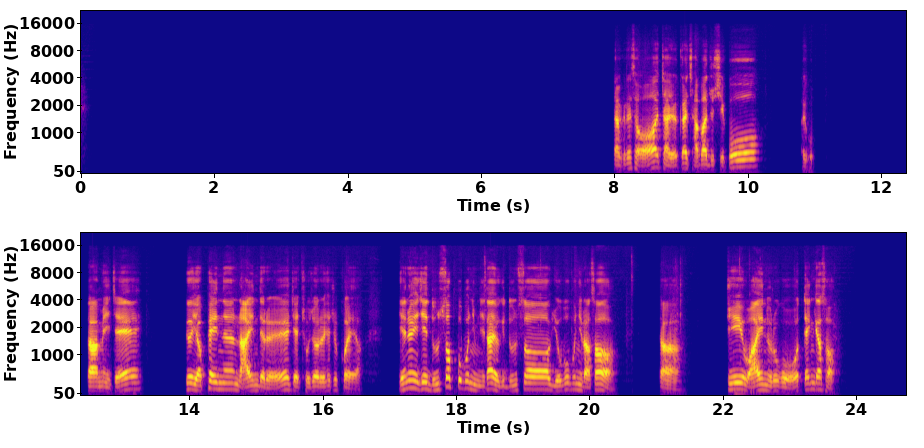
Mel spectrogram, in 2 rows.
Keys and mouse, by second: 9.9-11.5 middle drag, 12.6-13.1 middle drag, 13.3-13.6 ctrl+middle drag, 13.8-15.4 middle drag, 18.1-18.4 shift+middle drag, 18.6-19.2 ctrl+middle drag, 19.9-20.6 shift+middle drag, 20.9 ctrl+middle click, 22.2 g, 22.4 y.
